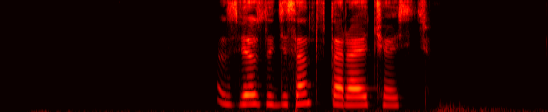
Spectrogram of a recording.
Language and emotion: Russian, neutral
